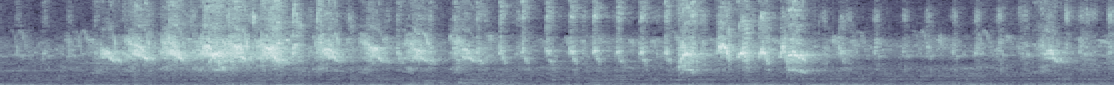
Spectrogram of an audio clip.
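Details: Rapid, high-pitched chirps from sparrows starting nest building, pulsing in quick irregular series, loudest near the start and around the fourth second, over a faint low hum.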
